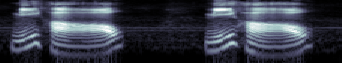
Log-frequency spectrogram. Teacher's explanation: pag magkasabay sila parehas, yung unang third tone magiging second tone, pa rising lang.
